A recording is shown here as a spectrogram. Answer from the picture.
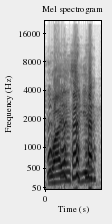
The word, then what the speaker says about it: YMCA: YNCA. – Sí, YNCA, yo todavía no la sé pronunciar. – YMCA o conocida como la Asociación Cristiana de Jóvenes.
